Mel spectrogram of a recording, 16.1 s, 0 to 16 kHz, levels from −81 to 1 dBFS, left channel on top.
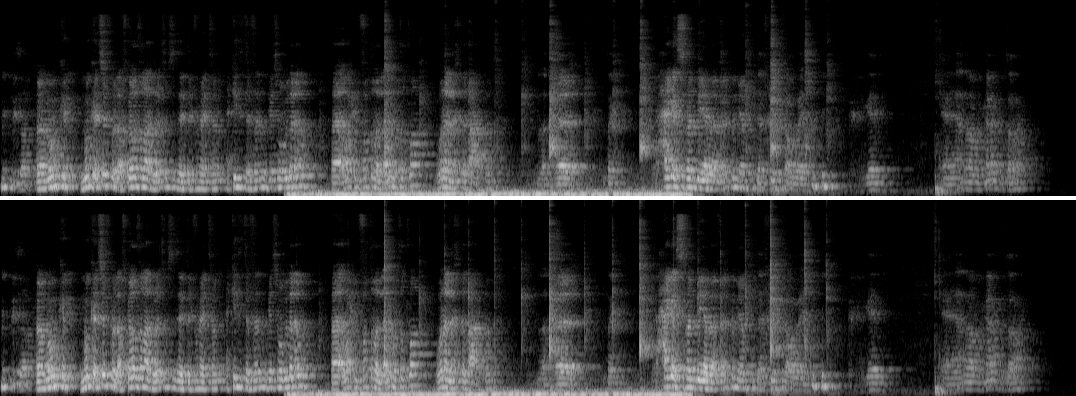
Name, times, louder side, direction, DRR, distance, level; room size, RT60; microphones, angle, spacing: voice 1, 0.0-4.6 5.0-7.4 8.3-8.6 9.8-11.2, right 2 dB, 45° right, -1 dB, 0.4 m, -25 dB
sound 1, 4.3-10.4, equal, 50° left, 0.7 m, -24 dB
sound 2, 4.4-14.1, right 2 dB, 90° right, 0.6 m, -41 dB
voice 2, 5.0-5.4 8.1-8.6 9.0-9.4 9.8-10.2 11.3-12.2 12.9-13.3 14.1-15.4, equal, 15° left, -6 dB, 0.5 m, -37 dB
3.7 x 2.0 x 3.7 m, 0.81 s
head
